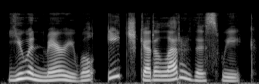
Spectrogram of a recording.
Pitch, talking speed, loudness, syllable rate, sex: 215 Hz, 230 wpm, -17 LUFS, 5.1 syllables/s, female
